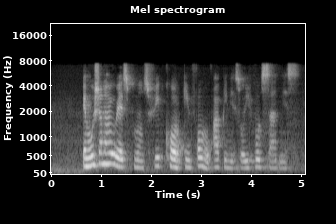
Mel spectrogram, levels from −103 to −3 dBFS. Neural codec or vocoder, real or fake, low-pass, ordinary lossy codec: codec, 16 kHz, 0.8 kbps, ZipCodec; fake; 7.2 kHz; none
